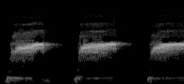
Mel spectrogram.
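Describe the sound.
Three loud whistle blasts from a waterfowl whistle call, each about half a second long, evenly spaced with brief gaps, a bright rising-then-steady tone with no voices.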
